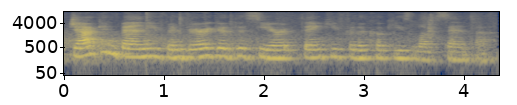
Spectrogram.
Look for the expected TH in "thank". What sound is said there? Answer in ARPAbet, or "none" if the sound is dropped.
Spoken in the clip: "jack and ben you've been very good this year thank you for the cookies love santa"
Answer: TH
